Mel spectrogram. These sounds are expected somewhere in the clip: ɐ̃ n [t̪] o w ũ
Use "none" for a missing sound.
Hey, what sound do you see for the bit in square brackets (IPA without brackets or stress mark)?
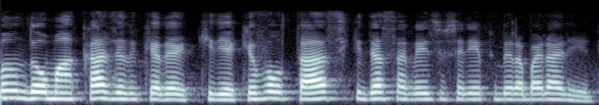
d̪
